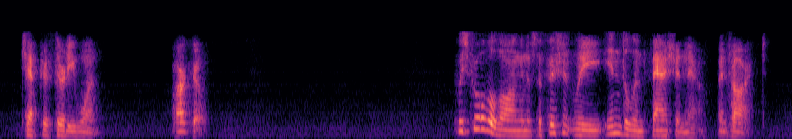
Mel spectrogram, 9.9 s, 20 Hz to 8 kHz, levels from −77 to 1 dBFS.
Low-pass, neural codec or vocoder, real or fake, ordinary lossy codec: 7.2 kHz; codec, 24 kHz, 0.5 kbps, DualCodec; fake; AAC, 16 kbps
